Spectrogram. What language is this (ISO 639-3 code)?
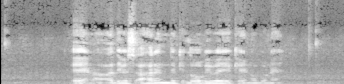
div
